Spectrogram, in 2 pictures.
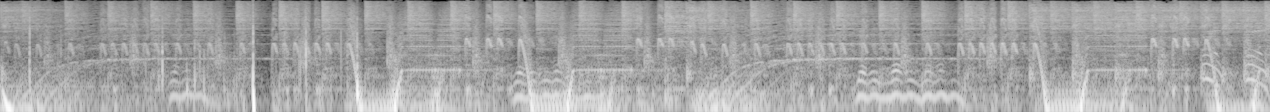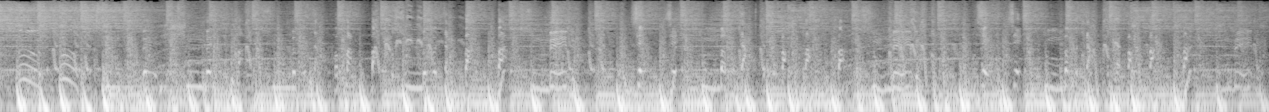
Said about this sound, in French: Il a des sortes de platines aux mains et ça donne ça.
